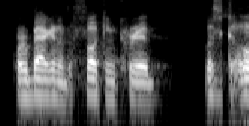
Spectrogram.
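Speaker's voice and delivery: ordinary delivery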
